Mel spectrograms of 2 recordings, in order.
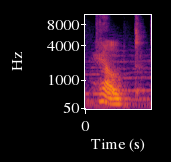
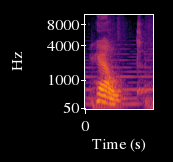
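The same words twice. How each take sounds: The two takes are said the same way.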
